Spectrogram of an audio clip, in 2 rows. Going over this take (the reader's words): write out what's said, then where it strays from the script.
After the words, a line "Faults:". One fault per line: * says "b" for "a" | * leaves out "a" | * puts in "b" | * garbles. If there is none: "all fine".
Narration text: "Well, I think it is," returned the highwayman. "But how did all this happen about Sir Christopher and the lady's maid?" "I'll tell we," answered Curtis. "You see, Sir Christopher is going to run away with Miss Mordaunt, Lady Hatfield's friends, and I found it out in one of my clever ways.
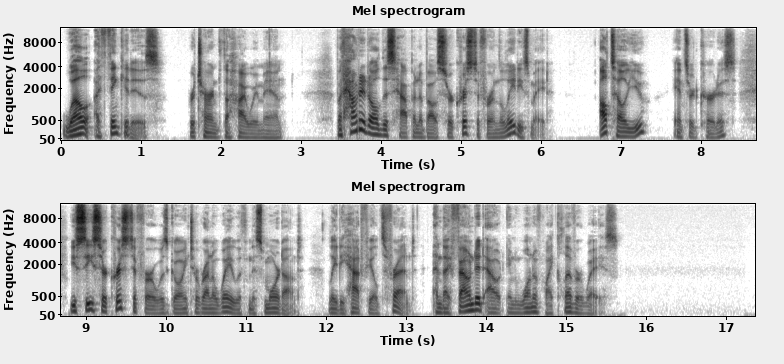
"Well, I think it is," returned the highwayman. "But how did all this happen about Sir Christopher and the lady's maid?" "I'll tell you," answered Curtis. "You see, Sir Christopher was going to run away with Miss Mordaunt, Lady Hatfield's friend, and I found it out in one of my clever ways.
Faults:
* says "you" for "we"
* says "was" for "is"
* says "friend" for "friends"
